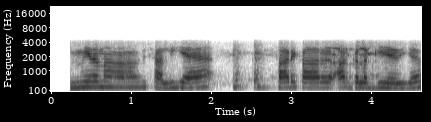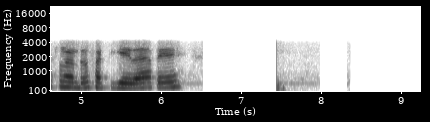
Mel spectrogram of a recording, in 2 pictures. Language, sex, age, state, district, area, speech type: Dogri, female, 18-30, Jammu and Kashmir, Samba, rural, conversation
